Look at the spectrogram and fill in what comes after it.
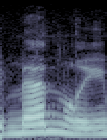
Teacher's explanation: when the tongue's fighting to get to the end it'll drop part of that long sound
